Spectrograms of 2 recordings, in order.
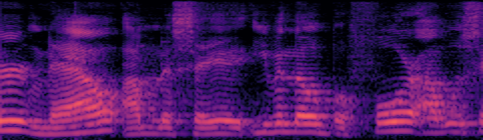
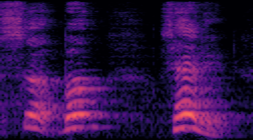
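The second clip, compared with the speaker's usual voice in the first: riled-up, pitched-up, confrontational angry tone; 9 semitones higher than usual. Retelling meeting a drunk stranger who jumped out of his car: retelling getting mad. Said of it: "And I got all mad".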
